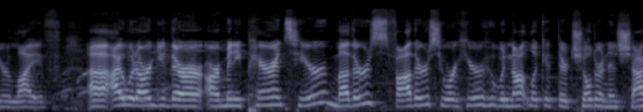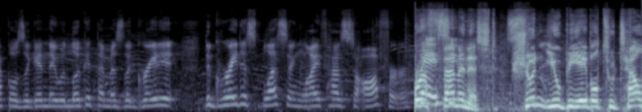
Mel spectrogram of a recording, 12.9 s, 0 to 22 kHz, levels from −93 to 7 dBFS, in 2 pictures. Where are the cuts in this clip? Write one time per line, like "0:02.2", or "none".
0:10.6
